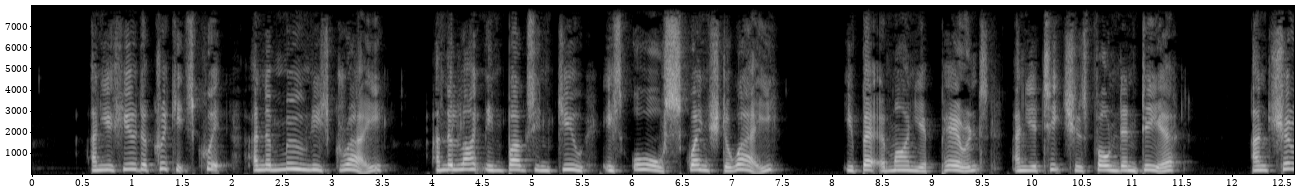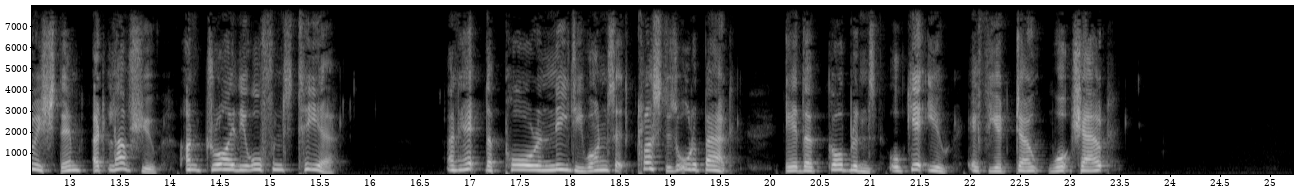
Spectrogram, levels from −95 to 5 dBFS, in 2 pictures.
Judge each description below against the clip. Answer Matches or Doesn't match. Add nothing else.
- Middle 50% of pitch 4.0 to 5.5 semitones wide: Doesn't match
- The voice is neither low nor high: Doesn't match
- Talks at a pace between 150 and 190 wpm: Matches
